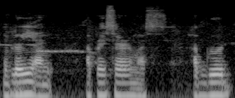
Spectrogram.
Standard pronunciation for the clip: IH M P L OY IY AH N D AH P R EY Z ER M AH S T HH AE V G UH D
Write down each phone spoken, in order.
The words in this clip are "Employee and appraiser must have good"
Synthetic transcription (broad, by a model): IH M P L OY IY AH N D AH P R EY S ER M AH S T HH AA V G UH D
